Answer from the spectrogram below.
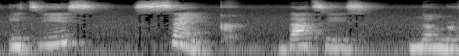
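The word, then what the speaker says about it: cinq: It is not sink, please. It is 5. That is number 5. So I take it again from number 1 to 5.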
